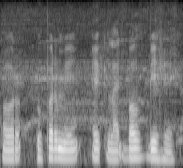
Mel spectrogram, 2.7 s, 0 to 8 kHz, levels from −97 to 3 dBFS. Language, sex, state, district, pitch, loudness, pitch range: Hindi, male, Arunachal Pradesh, Longding, 115 Hz, -18 LUFS, 110-120 Hz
